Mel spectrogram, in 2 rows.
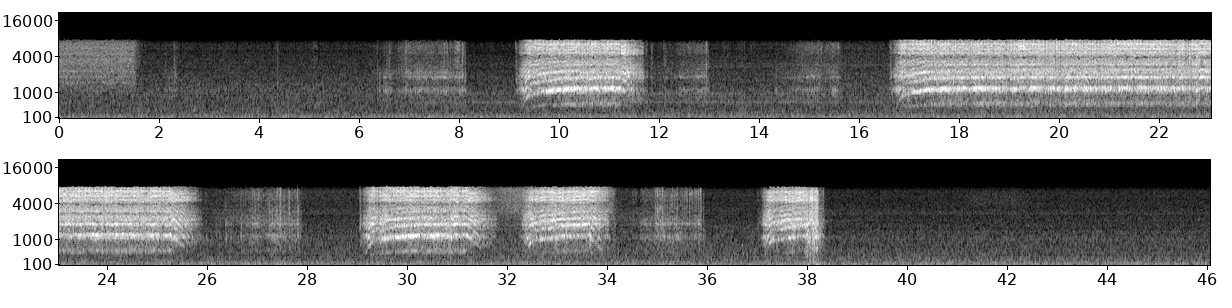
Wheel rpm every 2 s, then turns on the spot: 0, 0, 0, 10, 40, 110, 10, 0, 80, 160, 160, 160, 120, 10, 50, 110, 90, 10, 50, 30, 0, 0, 0.
6-8 26-28 34-36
